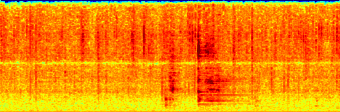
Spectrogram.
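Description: A NY strip steak sizzles in a cast iron skillet with a steady, faint frying hiss over a constant low electrical hum, with a couple of brief louder crackles near the middle.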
